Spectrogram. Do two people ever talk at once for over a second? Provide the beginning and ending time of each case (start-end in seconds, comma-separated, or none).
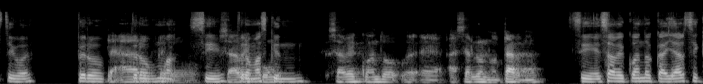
1.1-2.8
